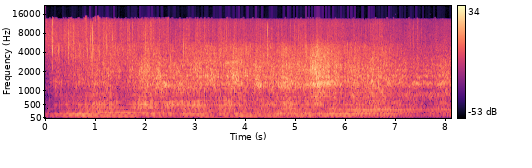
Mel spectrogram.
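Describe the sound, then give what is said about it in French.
A propeller airplane engine drones steadily in flight over hills in the evening, a loud, continuous low hum with a throbbing rhythm that holds its level throughout, with no voices present. “Les collines sous l'avion creusaient déjà leur sillage d'ombre dans l'or du soir.”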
